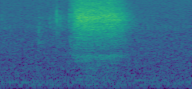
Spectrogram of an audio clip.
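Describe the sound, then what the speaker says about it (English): Hairspray from an aerosol can is sprayed onto the roots of the hair in one short, soft hissing burst of just under half a second, close to the mic, with quiet surroundings and no speech. "And then spray it in my root again, just to keep that lift."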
